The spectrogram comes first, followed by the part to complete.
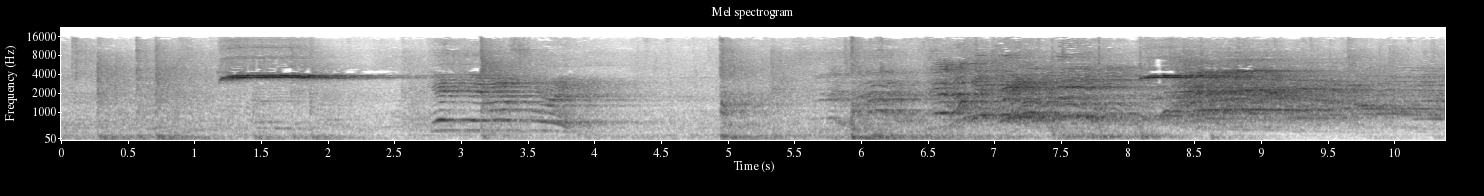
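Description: Referee's whistle blowing once about a second in, then a volleyball struck with sharp slaps near three, five and six seconds in, with players and spectators shouting through the rally. A short second whistle near eight seconds in ends the point.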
